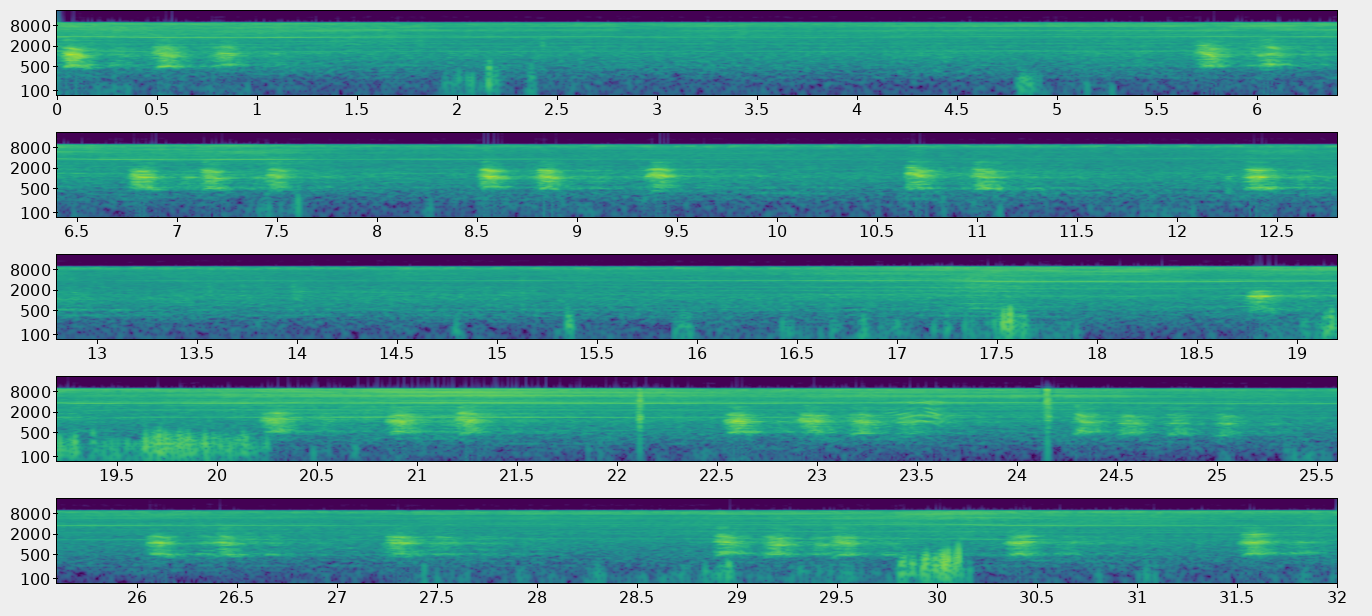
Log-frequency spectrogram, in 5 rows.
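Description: Blade mCP X V2 micro RC helicopter's electric motors and rotors whining steadily overhead, the pitch dipping and recovering now and then as it manoeuvres. Clusters of short clicks come and go throughout, which the owner puts down to the camera lens, and a brief low rumble comes about two-thirds of the way in.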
